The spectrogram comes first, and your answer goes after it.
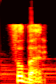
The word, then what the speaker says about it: fubar: As fubar and scuba are usually pronounced as a word, making them acronyms, it would make sense to say a fubar and a scuba diver.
